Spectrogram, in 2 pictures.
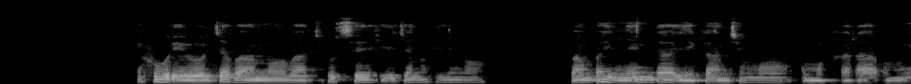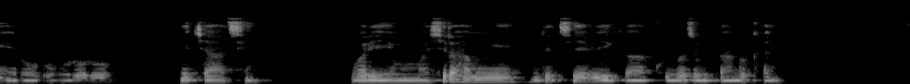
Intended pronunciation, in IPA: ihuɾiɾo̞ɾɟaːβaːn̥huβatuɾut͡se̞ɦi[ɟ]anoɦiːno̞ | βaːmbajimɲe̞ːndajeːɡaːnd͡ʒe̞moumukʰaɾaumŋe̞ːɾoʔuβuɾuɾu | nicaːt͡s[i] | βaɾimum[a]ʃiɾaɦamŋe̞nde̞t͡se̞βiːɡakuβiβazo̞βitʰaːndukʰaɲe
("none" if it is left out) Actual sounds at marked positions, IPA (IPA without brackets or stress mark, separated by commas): ɟ, i, a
